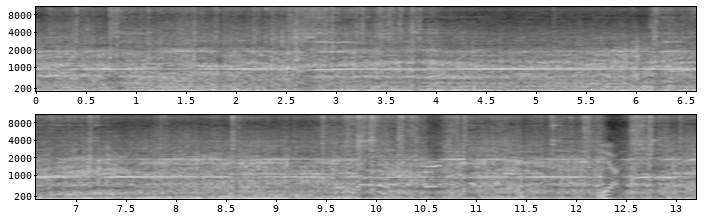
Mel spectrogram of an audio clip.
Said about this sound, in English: Just blowing so I can pick these leaves up. I'm going to walk over here close to steps. You'll probably hear the leaves going into the vacuum.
